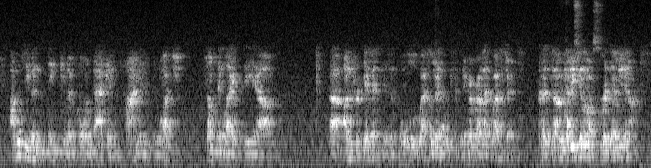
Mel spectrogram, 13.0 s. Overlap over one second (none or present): present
